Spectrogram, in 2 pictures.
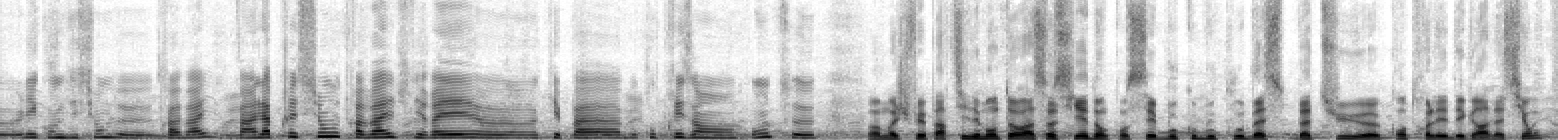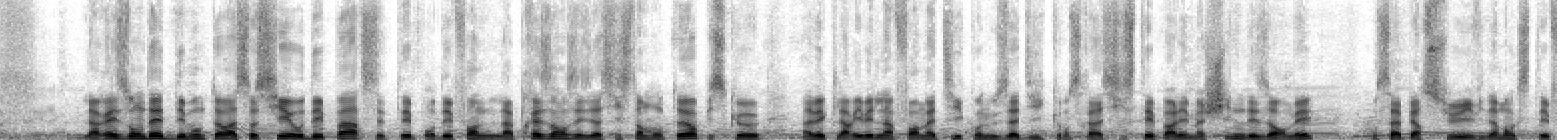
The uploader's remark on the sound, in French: Épisode spécial, en extérieur, enregistré le 19 décembre dernier à l’occasion de la mobilisation des travailleur.euses de l’audiovisuel devant le ministère de la culture. J’ai interrogé des monteurs et monteuses mais aussi des réalisateurs et réalisatrices, sur les raisons de la colère.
